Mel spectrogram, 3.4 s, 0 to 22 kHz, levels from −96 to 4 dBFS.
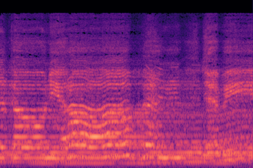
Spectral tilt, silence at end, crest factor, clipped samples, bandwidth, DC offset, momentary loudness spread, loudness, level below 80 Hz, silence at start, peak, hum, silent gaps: -4 dB/octave; 0 s; 14 dB; under 0.1%; 16 kHz; under 0.1%; 6 LU; -22 LUFS; -60 dBFS; 0 s; -8 dBFS; none; none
